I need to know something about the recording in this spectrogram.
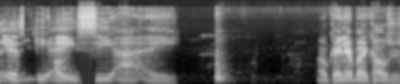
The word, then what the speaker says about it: Stacia: It's spelled Yeah. Stacia. Okay, and everybody calls her Stacy. Well, hell, I call her Stacy, but it's actually pronounced Stacia.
